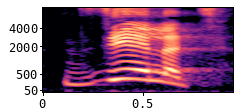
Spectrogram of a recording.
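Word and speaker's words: сделать: This voiceless consonant will be pronounced as its voiced counterpart, which is z. So, how will you pronounce this word? Zelach, zelach.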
